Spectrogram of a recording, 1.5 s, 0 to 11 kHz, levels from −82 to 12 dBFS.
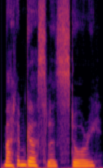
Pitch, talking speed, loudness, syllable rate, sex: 210 Hz, 115 wpm, -17 LUFS, 4.8 syllables/s, female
